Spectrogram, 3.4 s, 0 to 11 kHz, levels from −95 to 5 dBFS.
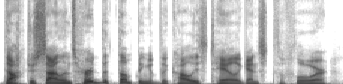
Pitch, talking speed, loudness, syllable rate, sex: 135 Hz, 210 wpm, -22 LUFS, 5.3 syllables/s, male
